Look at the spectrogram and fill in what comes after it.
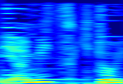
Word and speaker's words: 中毒: 中毒と書いて病みつきと読む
